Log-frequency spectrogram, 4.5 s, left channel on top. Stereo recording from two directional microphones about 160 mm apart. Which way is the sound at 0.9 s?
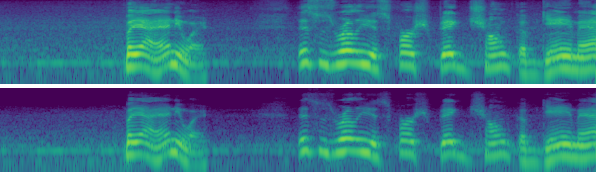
20° left (ahead or behind).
